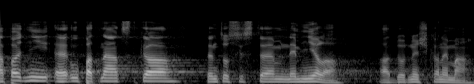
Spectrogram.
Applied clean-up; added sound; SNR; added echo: none; none; none; none.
